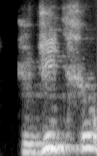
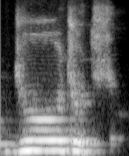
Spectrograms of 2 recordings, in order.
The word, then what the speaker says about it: jujutsu: Intanto vi dico, non è jujitsu, ma è jujutsu.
